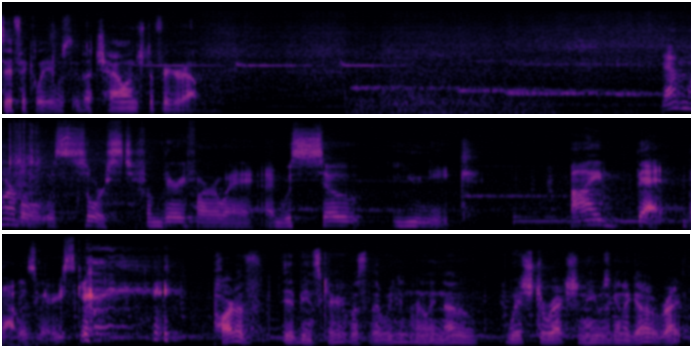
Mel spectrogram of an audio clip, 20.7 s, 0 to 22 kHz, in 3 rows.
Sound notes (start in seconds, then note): 1.3 machine beeping softly in background; 4.5 gentle music; 14.9 laughing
